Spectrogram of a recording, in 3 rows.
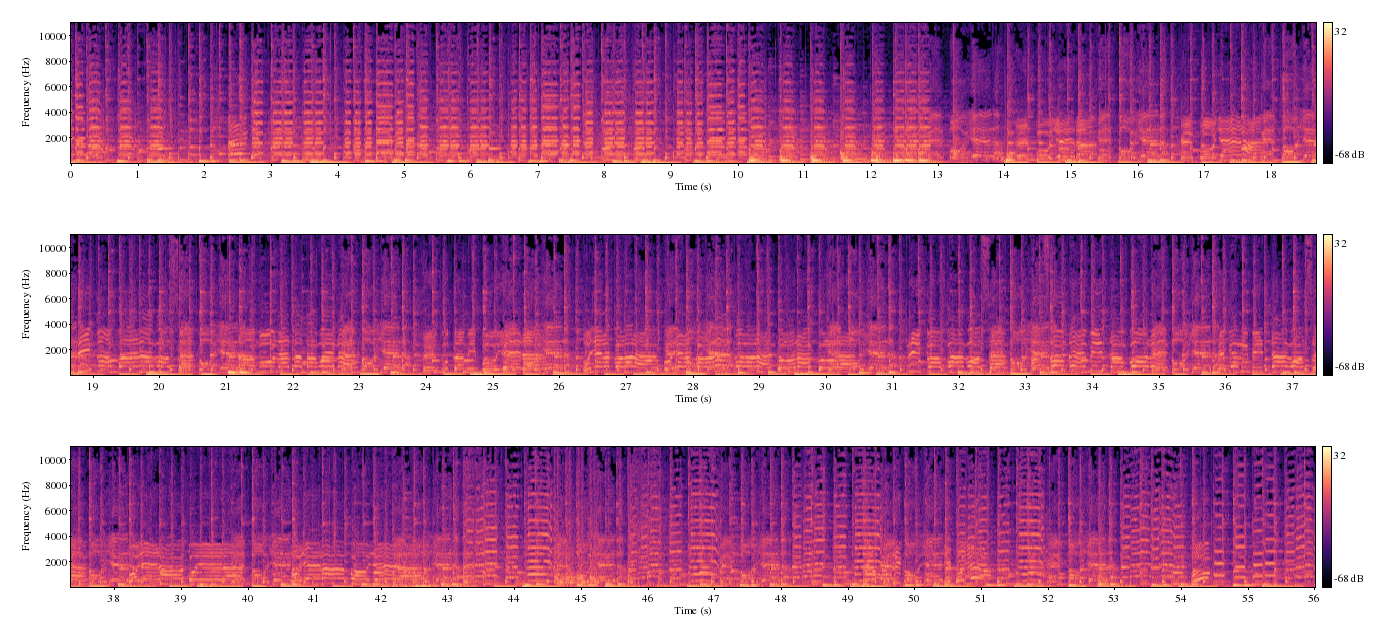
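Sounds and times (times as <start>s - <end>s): lead melody bending in pitch: 0.0s - 1.7s, 2.6s - 13.1s, 42.3s - 47.4s, 48.2s - 50.0s, 50.6s - 52.2s, 53.0s - 56.0s
bass line: 0.0s - 56.0s
percussion: 0.0s - 56.0s
salsa band instrumental: 0.0s - 56.0s.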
